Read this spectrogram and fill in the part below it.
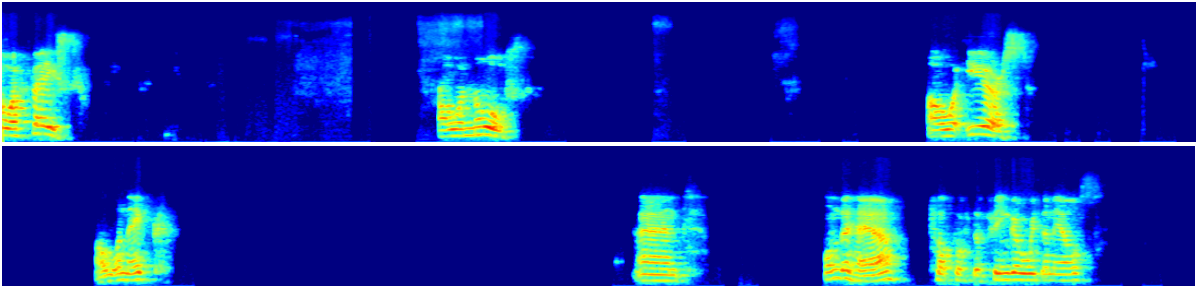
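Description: A man speaks calmly in short phrases with long pauses, heard through a microphone.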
